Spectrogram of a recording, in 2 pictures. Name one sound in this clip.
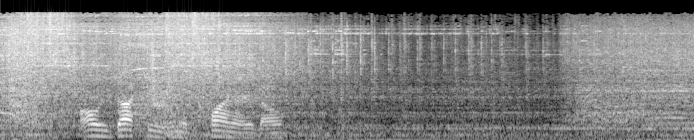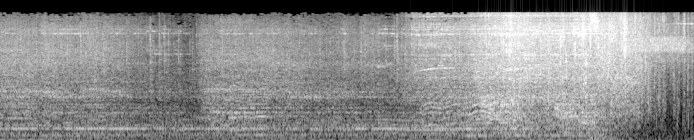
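A monstrous creature growls and groans up close.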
